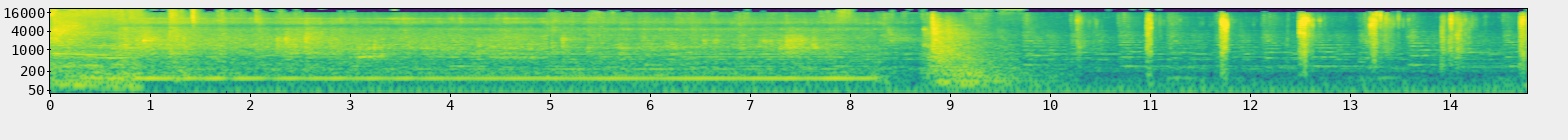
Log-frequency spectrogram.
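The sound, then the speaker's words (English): A heavy gate swings open at a military stronghold. A low mechanical drone cuts off into a loud thud, then a run of clanking knocks and rattles plays over a steady rumbling background. “We're opening the gate.”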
